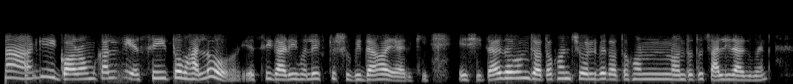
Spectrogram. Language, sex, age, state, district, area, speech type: Bengali, female, 60+, West Bengal, Paschim Medinipur, rural, conversation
